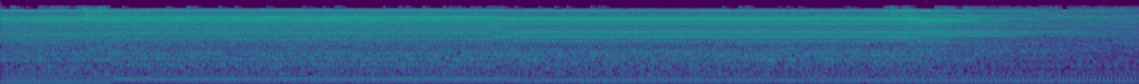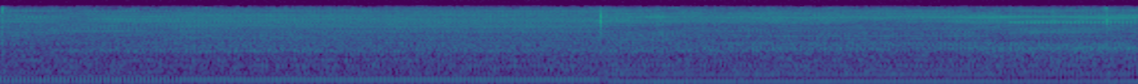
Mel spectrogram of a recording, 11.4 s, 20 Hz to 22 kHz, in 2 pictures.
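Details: L502x laptop freezing while running a 3D game: harsh steady electronic buzz with a high whine through the freeze; cause unknown.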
